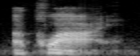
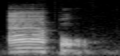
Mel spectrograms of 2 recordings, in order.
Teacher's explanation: For apply, the A sounds like Oh. For apple, the A sounds like ah.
